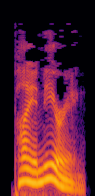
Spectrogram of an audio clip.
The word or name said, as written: pioneering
